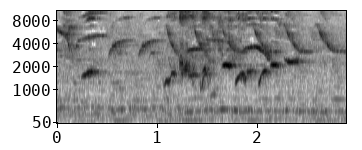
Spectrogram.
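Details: White-rumped shama giving a strange, varied run of short whistled slurs and chirps, rising and falling notes tumbling quickly together over steady background hum.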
